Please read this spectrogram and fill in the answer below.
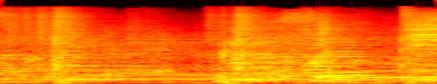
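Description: Live band playing upbeat dance music, with guitar over a drum kit and hand percussion keeping a steady beat.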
